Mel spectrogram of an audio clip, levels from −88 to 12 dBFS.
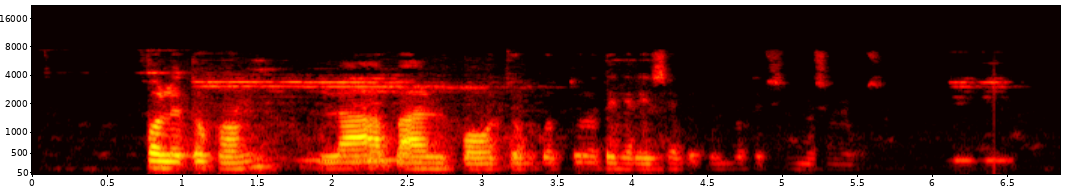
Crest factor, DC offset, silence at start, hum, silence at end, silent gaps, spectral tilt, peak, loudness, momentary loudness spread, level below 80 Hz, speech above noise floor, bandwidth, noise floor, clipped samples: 22 dB; under 0.1%; 0.75 s; none; 0.4 s; none; -5.5 dB/octave; -4 dBFS; -22 LUFS; 23 LU; -72 dBFS; 49 dB; 7.8 kHz; -73 dBFS; under 0.1%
